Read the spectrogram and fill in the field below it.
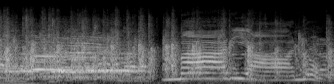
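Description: A crowd applauds steadily for a few seconds, with loud overlapping voices cheering and calling out over the clapping throughout.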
